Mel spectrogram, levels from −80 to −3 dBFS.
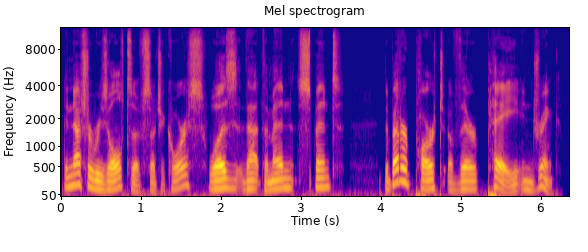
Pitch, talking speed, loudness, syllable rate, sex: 120 Hz, 190 wpm, -18 LUFS, 4.4 syllables/s, male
